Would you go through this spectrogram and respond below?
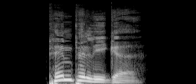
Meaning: inflection of pimpelig: 1. strong/mixed nominative/accusative feminine singular 2. strong nominative/accusative plural 3. weak nominative all-gender singular
- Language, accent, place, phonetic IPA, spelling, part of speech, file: German, Germany, Berlin, [ˈpɪmpəlɪɡə], pimpelige, adjective, De-pimpelige.ogg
